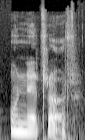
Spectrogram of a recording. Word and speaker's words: error: Fue un error. – Fue un error. So fue means it was, and you'll hear that all the time. Un error. And don't forget to roll your R's.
